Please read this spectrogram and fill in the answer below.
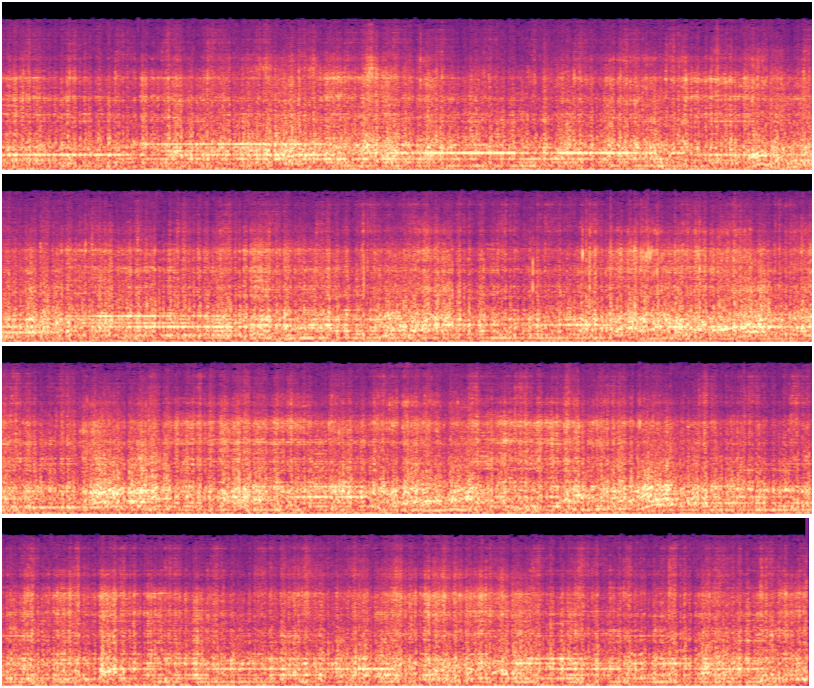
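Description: Off-road motorcycle engines running on an endurocross track, holding steady notes that change pitch every few seconds, with rising and falling revs in the middle.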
